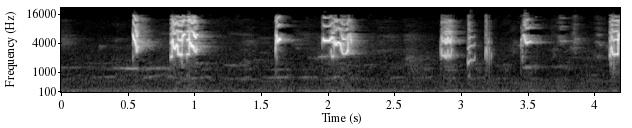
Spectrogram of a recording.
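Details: Pet lovebirds giving loud, grating chirps spaced irregularly, some single and some doubled, with softer clipped notes between them and quiet gaps.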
